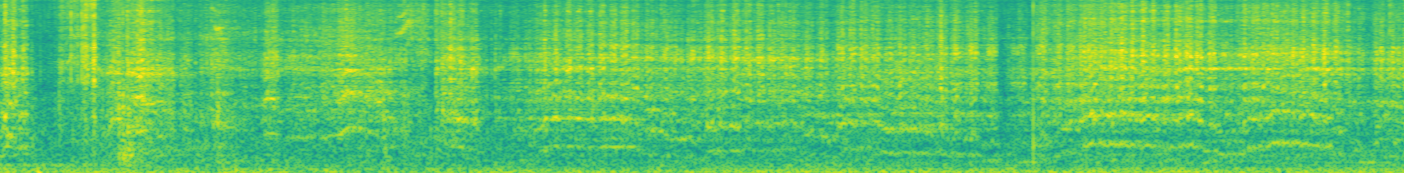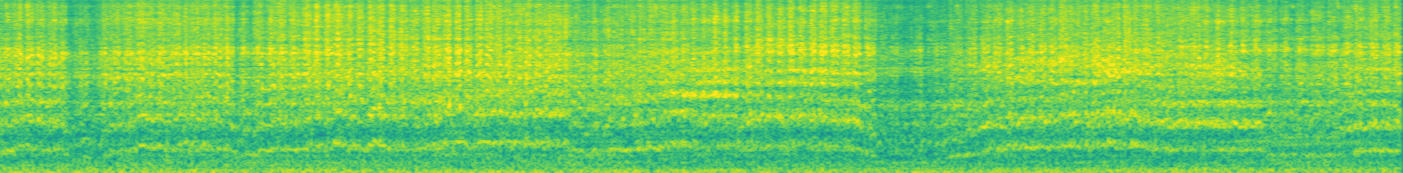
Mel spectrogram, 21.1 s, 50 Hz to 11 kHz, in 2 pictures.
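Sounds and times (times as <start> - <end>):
electric motor whining under load: 0.0 - 21.0.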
